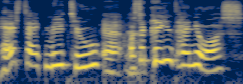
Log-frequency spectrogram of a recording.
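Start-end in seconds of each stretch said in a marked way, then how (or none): 0.0-1.0 acted laughing speech, pitched higher. Retelling what she said to him back then, saying it laughing. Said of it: "mens jeg griner".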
